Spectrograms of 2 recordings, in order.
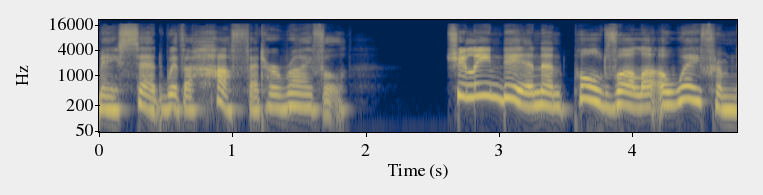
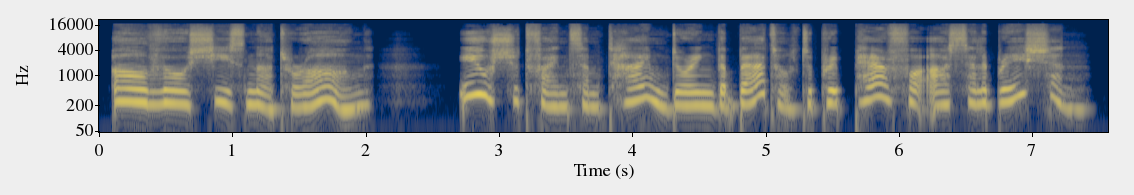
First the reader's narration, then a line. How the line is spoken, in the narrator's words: Narime breathed out after the kiss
